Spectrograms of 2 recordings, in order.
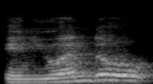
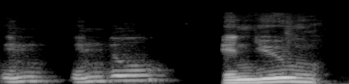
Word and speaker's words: Inoue: How do you pronounce his name? Innuendo? Inoue.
